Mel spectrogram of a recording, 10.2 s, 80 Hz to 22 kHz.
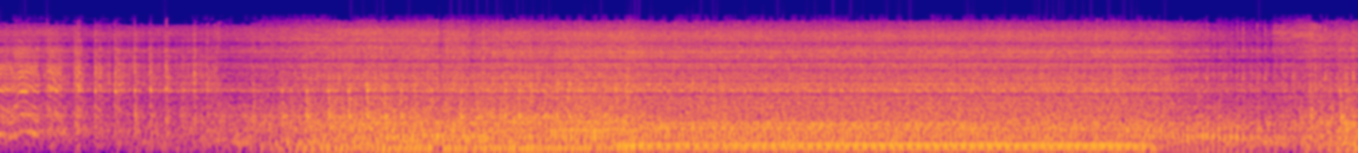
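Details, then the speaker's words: Free Ford 2600 tractor, choked, little gas, possibly old number three spark plug: cranks, catches, runs ragged about six seconds and dies, flooding with too much fuel; puffing from intake, owner suspects number one intake valve stuck again, unconfirmed. "hmm why is it not one to run well i pulled uh a little puffing out of the intake i was worried the intake that number one intake valve stuck again"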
